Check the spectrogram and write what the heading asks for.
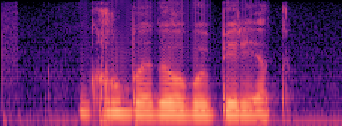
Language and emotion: Russian, angry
